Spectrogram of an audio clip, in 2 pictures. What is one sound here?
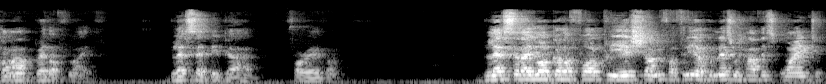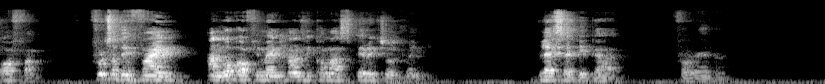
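A man speaks calmly nearby, reciting in a slow, measured voice.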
